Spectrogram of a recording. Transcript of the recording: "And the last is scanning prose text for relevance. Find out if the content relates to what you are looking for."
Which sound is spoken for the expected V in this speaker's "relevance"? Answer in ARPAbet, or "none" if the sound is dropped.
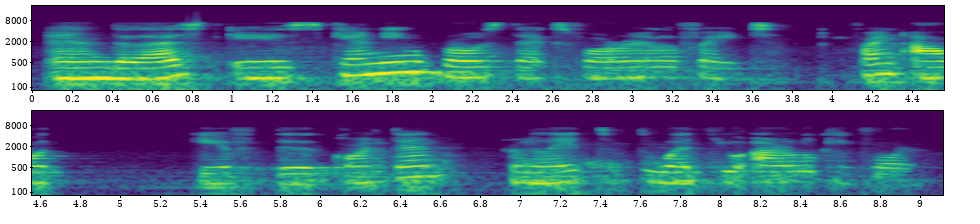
F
